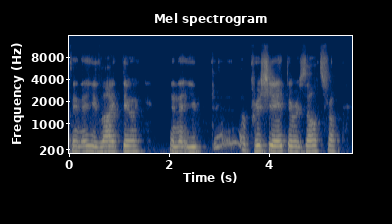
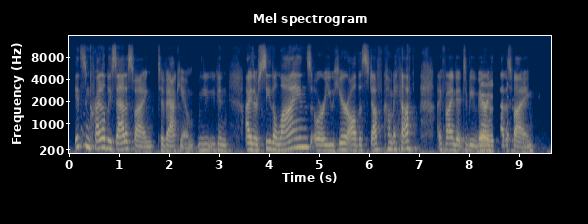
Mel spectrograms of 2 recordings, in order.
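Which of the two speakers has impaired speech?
The first: Parkinson's disease; young onset, deep brain stimulation surgery.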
